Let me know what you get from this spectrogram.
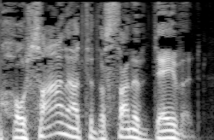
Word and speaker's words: Hosanna: And if you say Hosanna, it means come and save us now. It's like emphasis on when you accent the last syllable.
